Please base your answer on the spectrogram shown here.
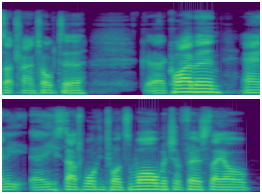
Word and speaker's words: Qyburn: Qyburn, thank you. I was about to say, how do you pronounce it?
